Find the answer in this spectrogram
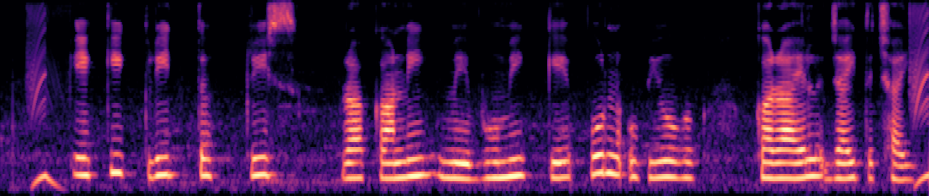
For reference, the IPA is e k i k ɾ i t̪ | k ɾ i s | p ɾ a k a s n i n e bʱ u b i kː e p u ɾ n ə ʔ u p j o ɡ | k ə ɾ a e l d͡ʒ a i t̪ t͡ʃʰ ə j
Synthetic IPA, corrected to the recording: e k i k ɾ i t̪ | k ɾ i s | p ɾ a k a n i m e bʱ u m i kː e p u ɾ n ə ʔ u p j o ɡ | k ə ɾ a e l d͡ʒ a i t̪ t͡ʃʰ ə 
